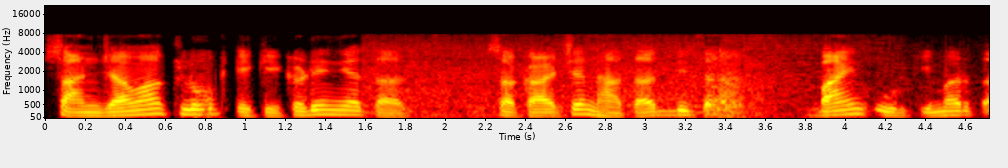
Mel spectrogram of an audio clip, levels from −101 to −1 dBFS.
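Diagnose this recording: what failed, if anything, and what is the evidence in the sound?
The network stage failed: VoIP packet loss concealed by the speech codec. At 0.75 to 0.88 s, just before "एकेकडेन येतात सकाळचे न्हातात", about 60 ms is lost and the sound smears into a fading buzz. At 3.25 to 3.68 s, after those words, repeated gaps in runs of up to 100 ms leave the decoder extrapolating, and the voice stays weak and distorted.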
